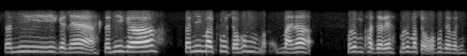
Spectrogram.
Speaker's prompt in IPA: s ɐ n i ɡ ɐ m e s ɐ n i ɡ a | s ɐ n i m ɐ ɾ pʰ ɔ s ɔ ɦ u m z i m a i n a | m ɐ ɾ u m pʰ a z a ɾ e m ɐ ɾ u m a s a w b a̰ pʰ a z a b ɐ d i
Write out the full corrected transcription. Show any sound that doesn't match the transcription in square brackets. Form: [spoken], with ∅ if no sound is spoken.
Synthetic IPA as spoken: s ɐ n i ɡ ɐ [n] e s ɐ n i ɡ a | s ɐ n i m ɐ ɾ pʰ [u] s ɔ ɦ u m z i m a [j] n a | m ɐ ɾ u m pʰ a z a ɾ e m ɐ ɾ u m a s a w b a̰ pʰ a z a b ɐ [n] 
